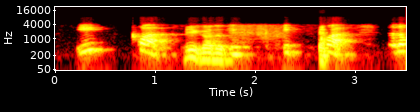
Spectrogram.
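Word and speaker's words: iklwa: So it's it's called aqua. You got it. So, the way it's spelled is I K L W A.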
